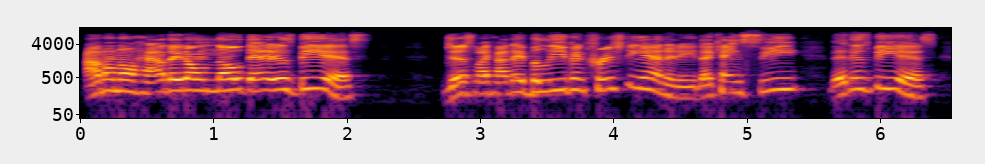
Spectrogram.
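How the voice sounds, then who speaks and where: A man's voice: high voice, moderate pace, pushed and bright. A male host in a casual live-stream chat who talks in a blunt, dismissive, slangy way.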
